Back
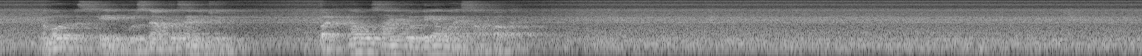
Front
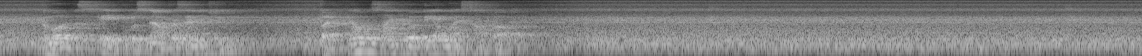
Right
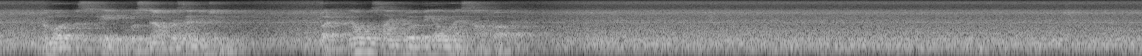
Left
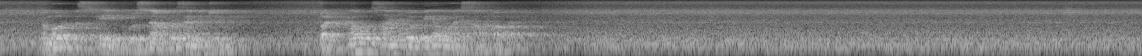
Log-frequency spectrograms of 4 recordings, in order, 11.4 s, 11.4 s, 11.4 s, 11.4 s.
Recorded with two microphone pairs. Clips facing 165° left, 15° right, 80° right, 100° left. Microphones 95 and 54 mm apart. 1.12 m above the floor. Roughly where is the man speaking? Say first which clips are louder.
Back 1 dB, left 1 dB; behind left.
